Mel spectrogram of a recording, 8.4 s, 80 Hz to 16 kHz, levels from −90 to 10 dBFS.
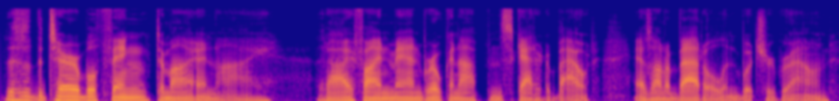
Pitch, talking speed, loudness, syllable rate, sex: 105 Hz, 170 wpm, -21 LUFS, 4.3 syllables/s, male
